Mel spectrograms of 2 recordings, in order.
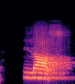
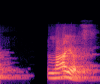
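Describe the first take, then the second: First: A vowel separates the P and L, ending 'las'. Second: P and L join directly, ending 'ayers'. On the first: The speaker calls it wrong. "जबकि ये पिलास नहीं है मेरे भाई" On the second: The speaker calls it right. "ये है प्लायर्स"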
